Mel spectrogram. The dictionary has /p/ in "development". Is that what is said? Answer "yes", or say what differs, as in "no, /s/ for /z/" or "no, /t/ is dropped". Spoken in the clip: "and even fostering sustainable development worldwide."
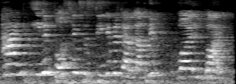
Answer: no, /p/ is dropped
